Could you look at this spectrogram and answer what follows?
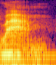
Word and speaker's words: lamb: Modern English we have lamb without the b.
